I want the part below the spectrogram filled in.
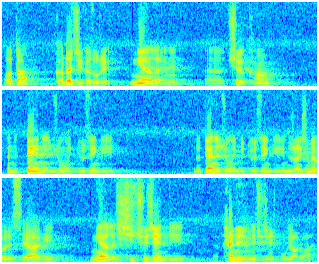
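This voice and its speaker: A Tibetan man with a very low voice gives a Buddhist teaching in a halting way, repeating words as he goes. His voice rings through a large reverberant hall with a little noise. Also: lively intonation, darkish tone. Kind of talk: religious teaching, spoken in turns with an interpreter. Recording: echoey hall, long reverb, faint noise.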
